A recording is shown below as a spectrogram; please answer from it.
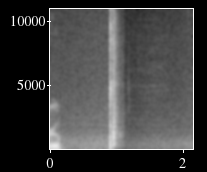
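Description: A squeeze-powered toy dart shooter, a squishy rubber alligator, fires a foam dart through a chronograph: one short, sharp snap about a second in, at a muzzle speed of about 24 feet per second.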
